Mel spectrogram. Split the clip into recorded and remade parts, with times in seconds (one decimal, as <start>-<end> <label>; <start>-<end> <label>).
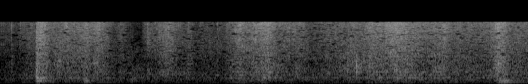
0.0-5.3 recorded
